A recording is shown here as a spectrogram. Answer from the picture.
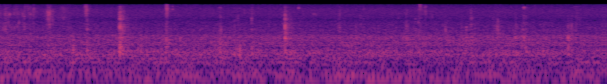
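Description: Close-up chewing of a soft meatball slider with a spaghetti bun and burrata: scattered faint mouth clicks over a low steady hum, with slightly louder clicks about a second in and near three seconds.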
